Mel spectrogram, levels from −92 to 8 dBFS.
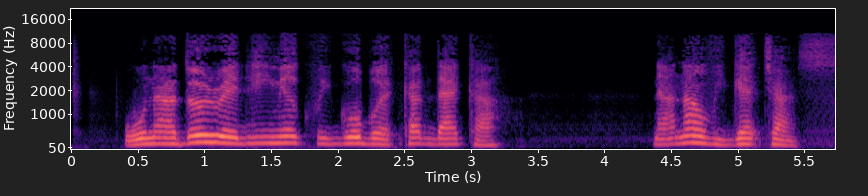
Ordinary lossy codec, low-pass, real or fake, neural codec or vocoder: MP3, 48 kbps; 10.8 kHz; fake; codec, 16 kHz in and 24 kHz out, 0.4 kbps, LongCat-Audio-Codec, fine tuned four codebook decoder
